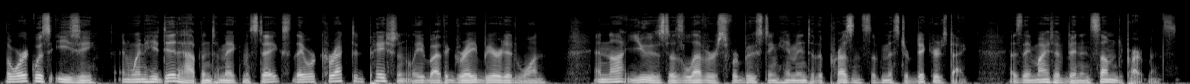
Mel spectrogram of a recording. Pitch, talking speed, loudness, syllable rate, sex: 100 Hz, 215 wpm, -19 LUFS, 6.0 syllables/s, male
